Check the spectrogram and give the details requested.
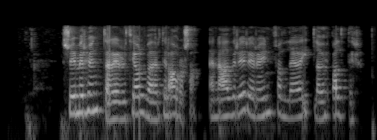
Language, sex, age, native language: Icelandic, female, 40-49, Icelandic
